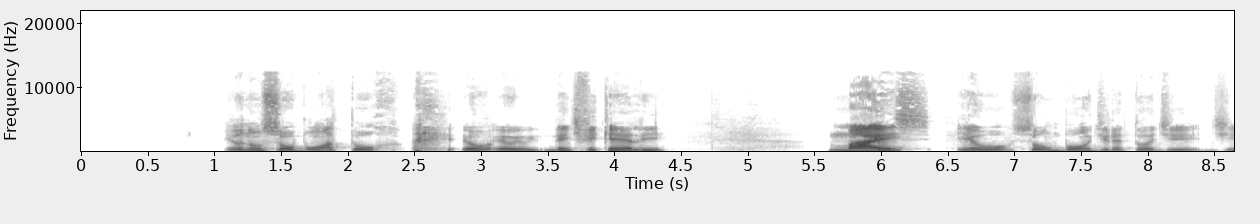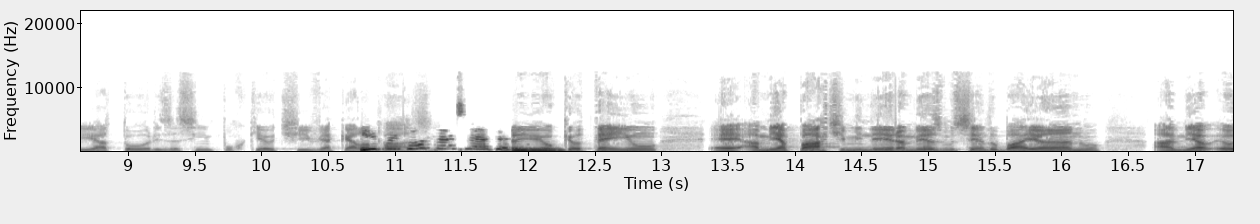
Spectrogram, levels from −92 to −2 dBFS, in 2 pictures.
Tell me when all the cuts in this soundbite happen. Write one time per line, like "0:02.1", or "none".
0:03.1
0:11.9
